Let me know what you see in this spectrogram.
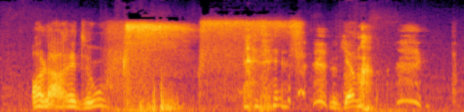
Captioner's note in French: Bruitages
